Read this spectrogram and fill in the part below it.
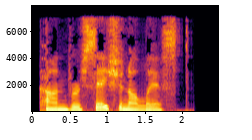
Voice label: "conversationalist", English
